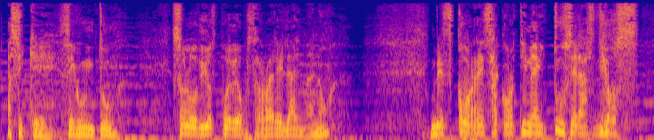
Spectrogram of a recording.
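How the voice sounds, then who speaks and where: A man's voice: on the high side, moderate pace, lightly acted. An actor playing a corrupt, vain man of youthful looks in his late thirties, theatrical and taunting, in a radio drama. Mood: coldly taunting. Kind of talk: Spanish-language radio drama acting. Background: music.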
